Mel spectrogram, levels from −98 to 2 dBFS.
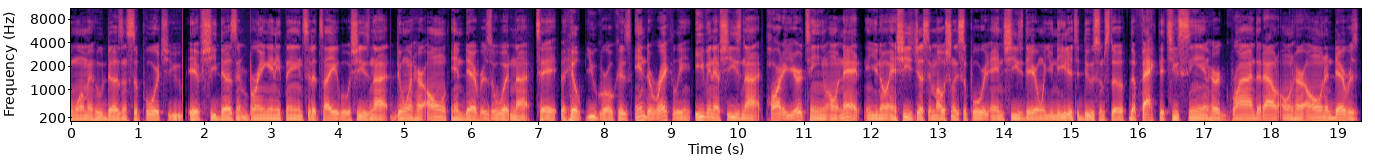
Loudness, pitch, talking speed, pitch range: -19 LUFS, 85 Hz, 215 wpm, 80-95 Hz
